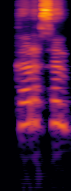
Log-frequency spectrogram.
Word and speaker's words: cárcel: Tiene 2 sílabas. Cel, última, y car, penúltima. ¿Sí?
